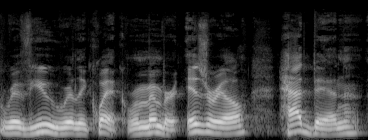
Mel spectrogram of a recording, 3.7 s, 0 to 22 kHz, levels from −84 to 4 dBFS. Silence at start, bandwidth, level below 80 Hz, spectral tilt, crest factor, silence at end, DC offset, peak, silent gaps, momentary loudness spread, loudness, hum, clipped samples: 0 s; 15 kHz; -74 dBFS; -7 dB/octave; 14 dB; 0.1 s; under 0.1%; -4 dBFS; none; 5 LU; -18 LUFS; none; under 0.1%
